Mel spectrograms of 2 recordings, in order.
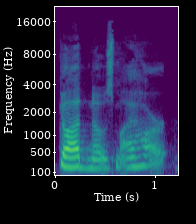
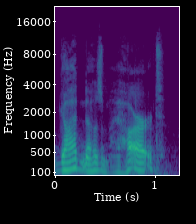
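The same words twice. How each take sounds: First: Mocking the defensive brush-off; smug, slow brush-off of a challenge; dismissive retort. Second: Much softer, slow and sobered; hushed reverence at being fully known; fearful awe. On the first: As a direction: toss it off as a trump card. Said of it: "American Christianity responds with". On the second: Shown as a demonstration. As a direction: say it as a fearful, humbling truth. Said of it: "I find it more like".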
